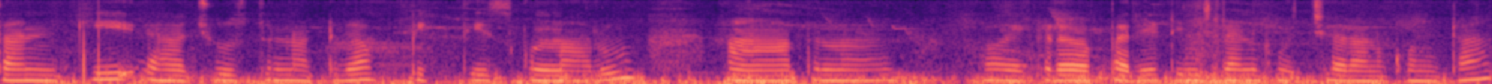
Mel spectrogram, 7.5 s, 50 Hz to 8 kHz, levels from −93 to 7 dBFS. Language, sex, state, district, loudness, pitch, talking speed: Telugu, female, Andhra Pradesh, Manyam, -18 LUFS, 185 Hz, 95 wpm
